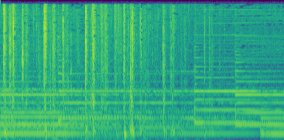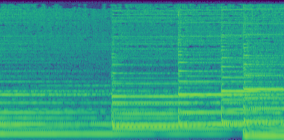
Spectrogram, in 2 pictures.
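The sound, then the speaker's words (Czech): Horses' hooves clip-clop as riders set off: a few sharp, irregular knocks in the opening seconds, heard over sustained musical tones that then carry on alone with shifting low notes. “Vezmeme si jen nějakého pěkného koně tady pro mého sluhu Vinska a budeme pokračovat za dalším dobrodružstvím. Šťastnou cestu, princi. A jeli se svým sluhou dál.”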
